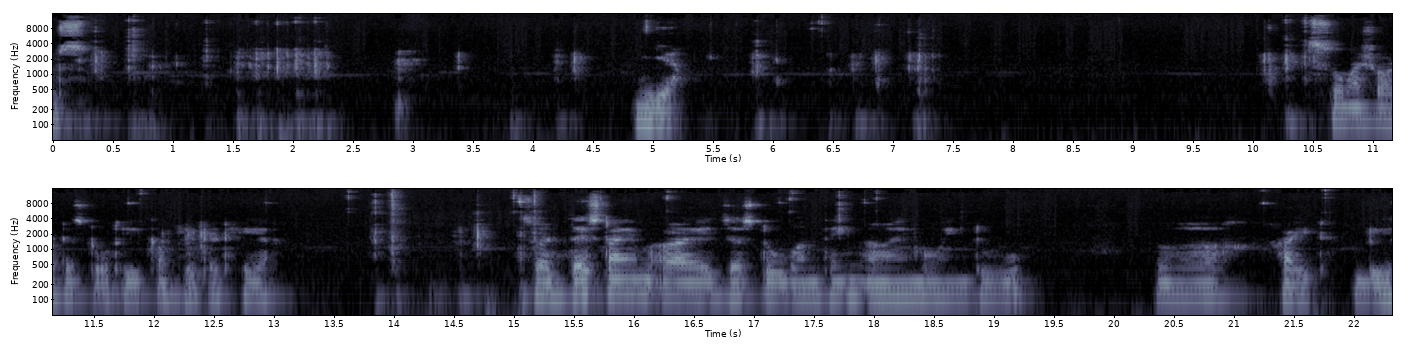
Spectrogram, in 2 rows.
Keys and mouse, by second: 0.2 ctrl+s, 0.8 Up, 1.5 Down, 1.7 Down, 1.8 Down, 2.0 Down, 2.1 Down, 4.2 ctrl+s, 5.8 v, 6.7 ctrl+s, 10.3 ctrl+s, 12.3 ctrl+s, 13.8 space, 14.5 ctrl+s, 15.0 space.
